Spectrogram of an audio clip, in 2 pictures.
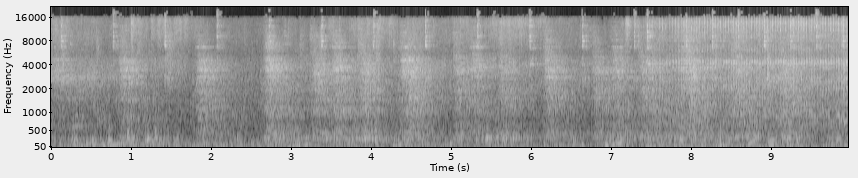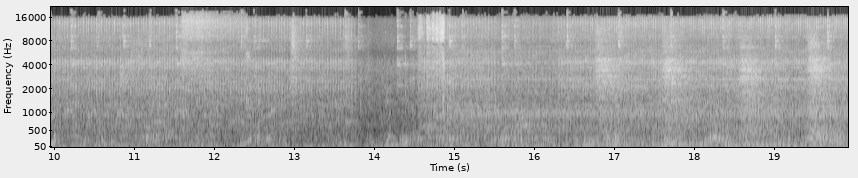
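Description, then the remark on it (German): Loud, continuous construction-site machinery: a dense engine rumble with irregular clanks and knocks running through the whole stretch, indistinct voices buried somewhere in the din. “Musik ist eine sehr spezielle Ordnung vom Klang und am Baustelle ist das zufällig.”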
